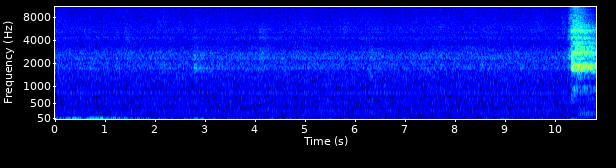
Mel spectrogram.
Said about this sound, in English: This is Sneezing Baby Panda. This clip is absolutely freaking adorable. Look at this little guy.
